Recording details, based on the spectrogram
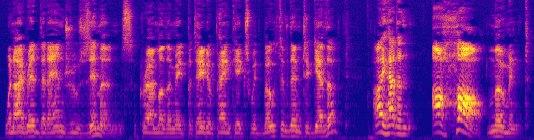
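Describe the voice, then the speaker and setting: A man reading recipes aloud as a host, in a dramatic audiobook style with deliberate pauses and emphasis. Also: lowish voice, expressive, bright, forceful tone.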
